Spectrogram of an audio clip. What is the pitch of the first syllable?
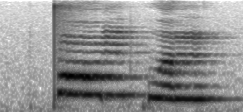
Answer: high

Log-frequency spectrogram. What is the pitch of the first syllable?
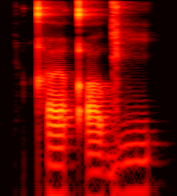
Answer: low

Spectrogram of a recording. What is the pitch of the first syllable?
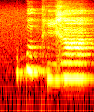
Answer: high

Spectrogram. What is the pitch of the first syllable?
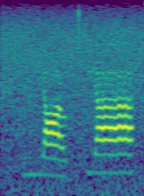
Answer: low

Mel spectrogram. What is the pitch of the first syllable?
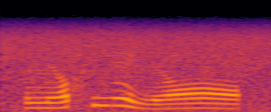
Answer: rising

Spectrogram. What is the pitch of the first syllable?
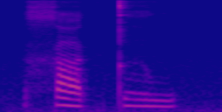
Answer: low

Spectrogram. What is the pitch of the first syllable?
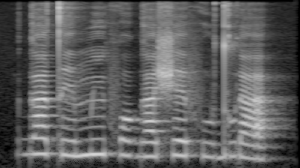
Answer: high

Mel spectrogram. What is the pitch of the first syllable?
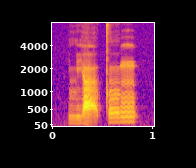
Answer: low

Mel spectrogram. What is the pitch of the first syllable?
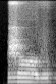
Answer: high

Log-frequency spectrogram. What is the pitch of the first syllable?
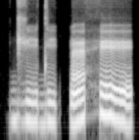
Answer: low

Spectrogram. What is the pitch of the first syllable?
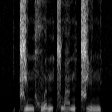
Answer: low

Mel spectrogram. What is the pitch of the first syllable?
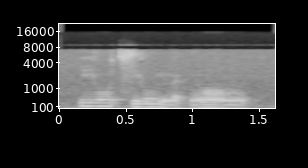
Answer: high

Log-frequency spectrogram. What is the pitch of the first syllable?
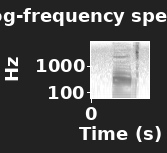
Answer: low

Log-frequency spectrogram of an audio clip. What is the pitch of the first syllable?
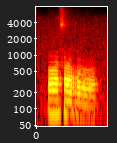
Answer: low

